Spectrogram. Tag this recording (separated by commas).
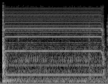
Printer, Mechanisms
